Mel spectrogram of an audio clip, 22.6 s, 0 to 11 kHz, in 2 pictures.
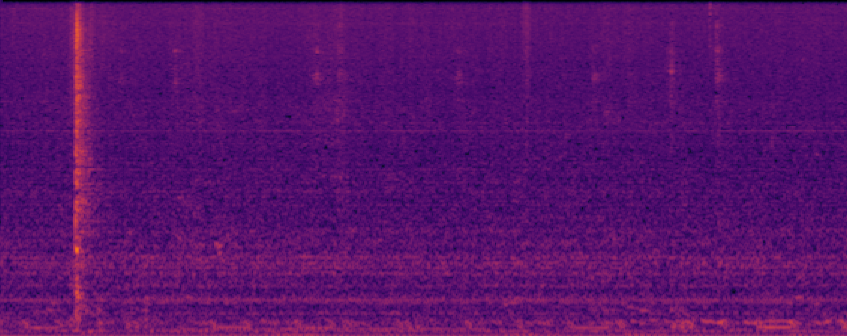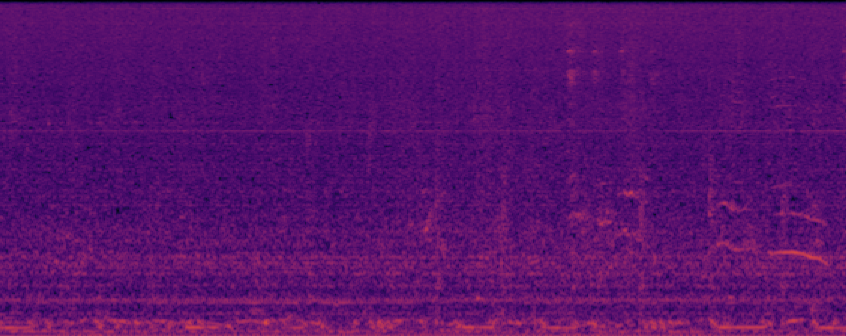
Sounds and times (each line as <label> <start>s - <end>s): air conditioner 0.0s - 22.5s
kids playing outside 0.0s - 22.5s
neighbors' stereo 0.0s - 22.5s
traffic 0.0s - 22.5s
tromping around and hitting the walls 0.3s - 22.5s
screaming 20.8s - 22.5s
